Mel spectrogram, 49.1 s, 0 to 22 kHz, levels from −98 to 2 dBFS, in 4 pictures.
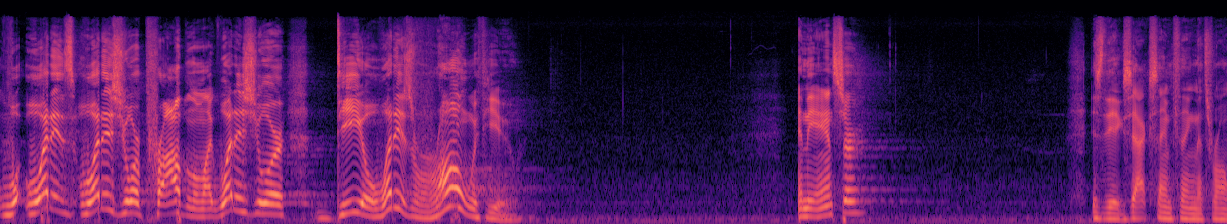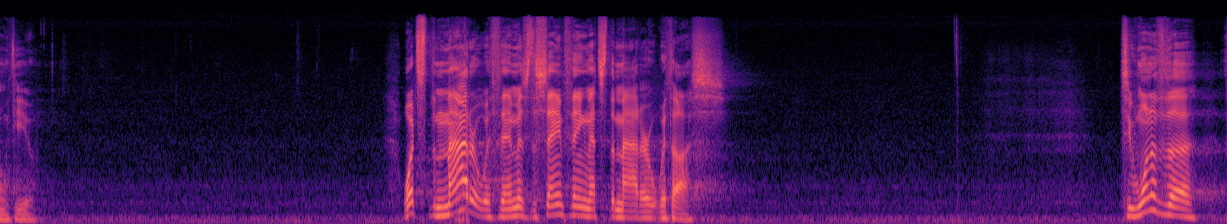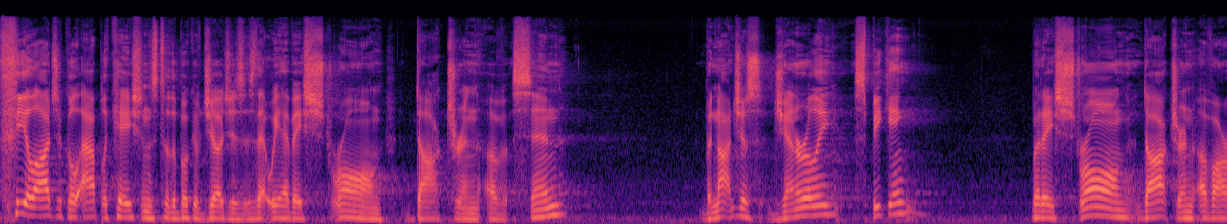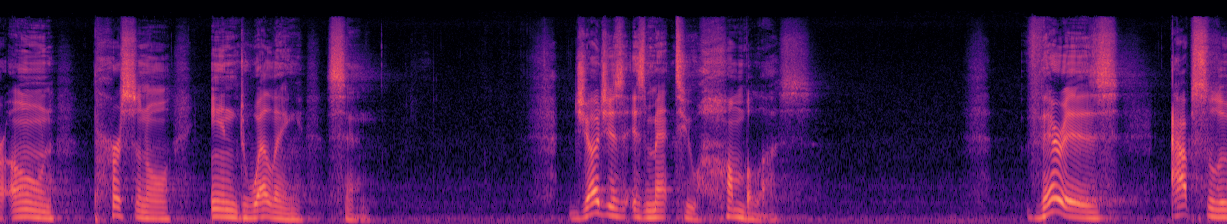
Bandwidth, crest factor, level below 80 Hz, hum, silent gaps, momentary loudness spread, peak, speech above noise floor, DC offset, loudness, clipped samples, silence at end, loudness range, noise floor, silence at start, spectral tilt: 17 kHz; 24 dB; -60 dBFS; none; none; 13 LU; -6 dBFS; 36 dB; under 0.1%; -26 LUFS; under 0.1%; 0 s; 9 LU; -64 dBFS; 0 s; -2.5 dB/octave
